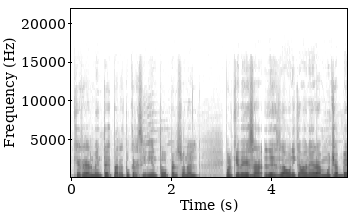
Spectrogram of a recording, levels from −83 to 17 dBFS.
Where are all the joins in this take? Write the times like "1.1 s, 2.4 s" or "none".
3.0 s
